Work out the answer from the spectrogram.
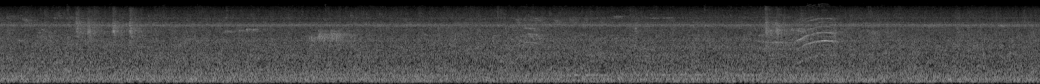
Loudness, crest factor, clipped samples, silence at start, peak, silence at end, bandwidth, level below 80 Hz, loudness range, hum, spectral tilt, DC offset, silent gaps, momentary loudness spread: -28 LUFS; 16 dB; under 0.1%; 0 s; -14 dBFS; 0 s; 18 kHz; -64 dBFS; 1 LU; none; -1.5 dB/octave; under 0.1%; none; 3 LU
